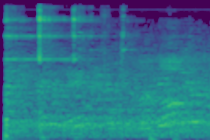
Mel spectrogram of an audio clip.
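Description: Chrome desk bell on the chair's table struck three times, each a high metallic ping that rings on briefly, the first the loudest, over faint voices in the chamber. It is the presiding officer's bell, rung to call the session to order.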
